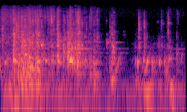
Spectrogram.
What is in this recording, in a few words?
Oil spill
